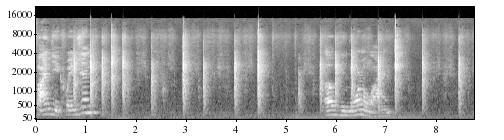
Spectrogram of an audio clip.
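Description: Chalk taps and scrapes against a board.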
